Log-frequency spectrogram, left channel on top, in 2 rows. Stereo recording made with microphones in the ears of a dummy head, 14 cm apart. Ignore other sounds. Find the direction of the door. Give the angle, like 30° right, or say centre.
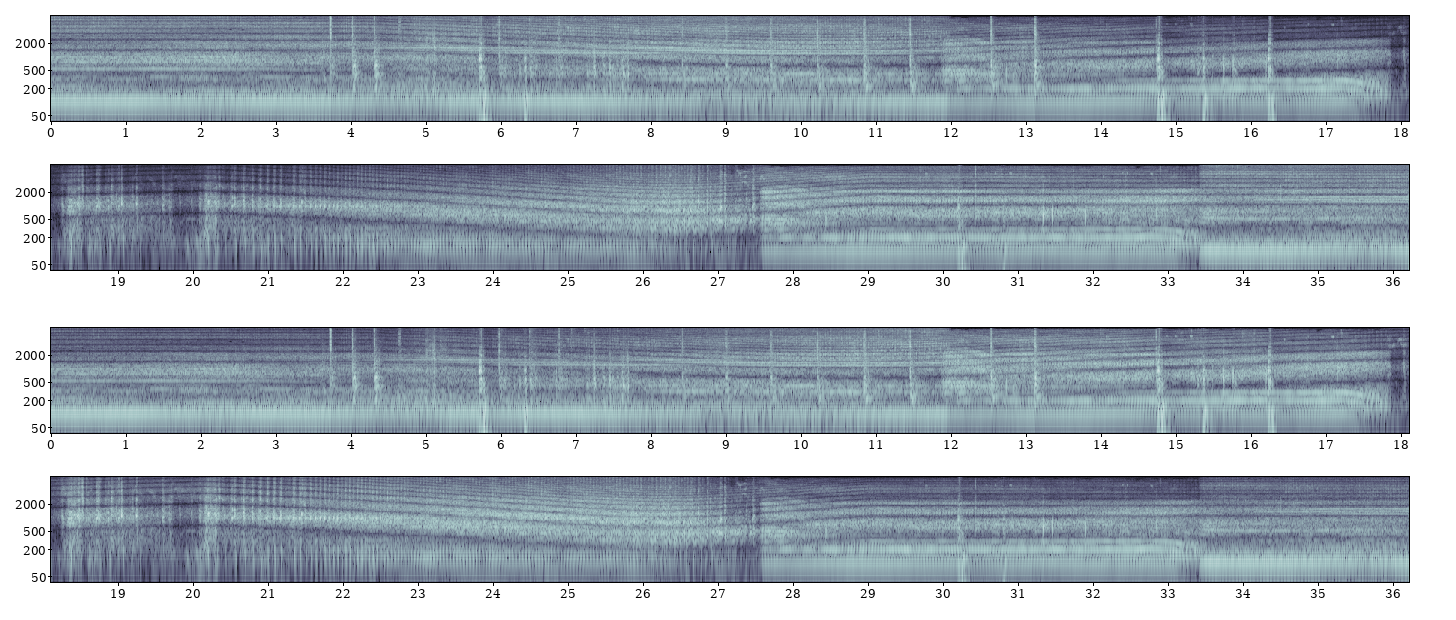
centre.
